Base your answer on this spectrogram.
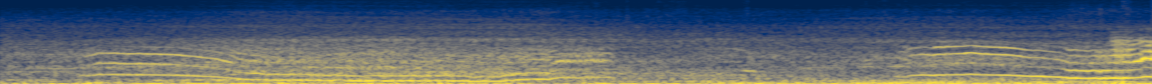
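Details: Stray tabby male cat vocalising when touched, giving a long sliding meow that dips low and drags on, then a second rising-and-falling meow, all under constant low rumbling traffic or engine noise.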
